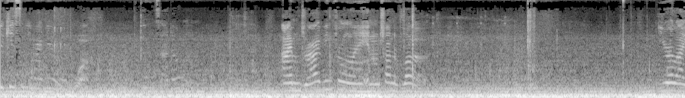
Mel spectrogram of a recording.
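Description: Steady low rumble of a car driving, heard inside the cabin, with a person's voice briefly in the middle.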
